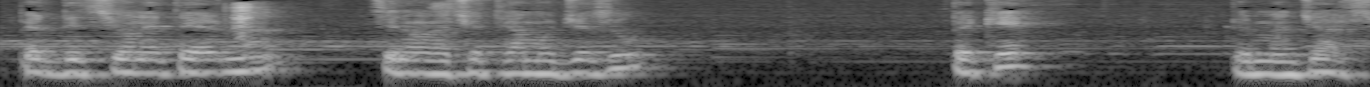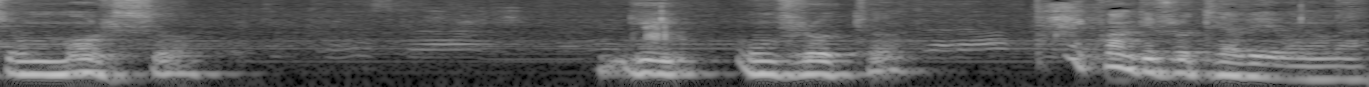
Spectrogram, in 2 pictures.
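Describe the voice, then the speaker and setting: A man preaching a live sermon, slow and emphatic, drawing out his words. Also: on the high side, creaky, dark tone, reverberant, low-quality recording.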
